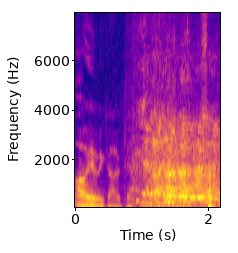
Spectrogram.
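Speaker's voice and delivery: slow, laughing resignation; resigned laugh. Retold or imitated. Thinking as the man admires his coat, slow resigned laugh. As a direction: chuckle wearily at the inevitable.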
